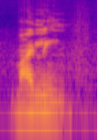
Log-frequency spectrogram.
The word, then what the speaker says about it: Mylene: I pronounced Mylene's name wrong. Gotcha. Mylene.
